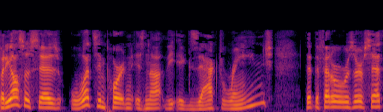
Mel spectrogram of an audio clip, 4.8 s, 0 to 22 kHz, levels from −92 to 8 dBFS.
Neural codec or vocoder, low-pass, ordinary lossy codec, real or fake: none; 7.2 kHz; MP3, 32 kbps; real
